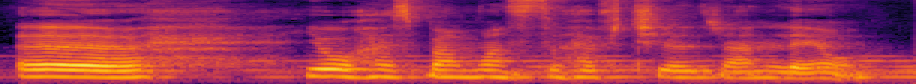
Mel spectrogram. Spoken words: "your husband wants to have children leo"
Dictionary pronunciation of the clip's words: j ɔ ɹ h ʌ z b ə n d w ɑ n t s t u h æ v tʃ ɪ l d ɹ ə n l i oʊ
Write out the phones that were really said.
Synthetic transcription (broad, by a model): j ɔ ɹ h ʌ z b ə n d w ɑ n t s t u h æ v tʃ ɪ l d ɹ ə n l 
